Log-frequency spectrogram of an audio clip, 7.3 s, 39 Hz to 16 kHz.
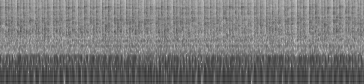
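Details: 2002 Harley Road King Classic on a bike table, second start after replacing cam chain tensioners, lifters, O-rings, gaskets, checking leaks: even loping V-twin idle with steady deep beat, no ticking or top-end rattle; healthy.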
